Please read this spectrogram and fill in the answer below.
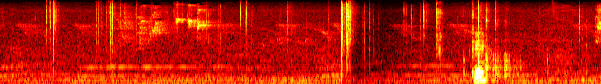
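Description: Small plastic clicks as a Beyblade's plastic spin gear is twisted and pulled out of its ring by hand. There are a few light clicks, and the sharpest comes about halfway through.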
